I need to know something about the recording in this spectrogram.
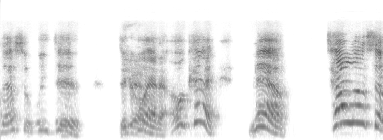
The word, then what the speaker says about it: Jacquita: Now, is your name pronounced Jacquita or Jacquita? It's Jacquita.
